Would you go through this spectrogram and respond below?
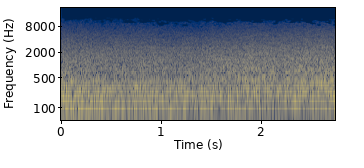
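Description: Ocean waves on a beach on a sunny morning, a steady loud broadband wash of surf with constant wind-like roar throughout, no talk.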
